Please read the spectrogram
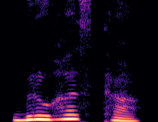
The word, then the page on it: ಗೃಹಸ್ಥೆ: gřhasthe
